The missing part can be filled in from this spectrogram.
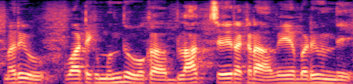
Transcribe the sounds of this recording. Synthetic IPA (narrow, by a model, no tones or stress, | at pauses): mɐɾiju | ʋaːʈikimund̪uɔkɐblaːkt͡ʃeːɾɐkːɐɽɐʋɛːjɐbɐɽiund̪i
